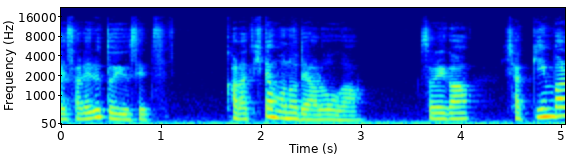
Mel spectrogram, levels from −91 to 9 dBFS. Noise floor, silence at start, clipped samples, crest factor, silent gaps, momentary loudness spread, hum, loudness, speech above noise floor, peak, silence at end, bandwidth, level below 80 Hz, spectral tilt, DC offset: -52 dBFS; 0 s; under 0.1%; 16 dB; none; 15 LU; none; -33 LUFS; 21 dB; -16 dBFS; 0 s; 16 kHz; -54 dBFS; -5.5 dB/octave; under 0.1%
